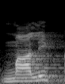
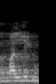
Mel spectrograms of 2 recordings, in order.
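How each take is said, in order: First: The first vowel is drawn out long. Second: The first vowel is kept short. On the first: The speaker calls it wrong. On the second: The speaker calls it right.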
